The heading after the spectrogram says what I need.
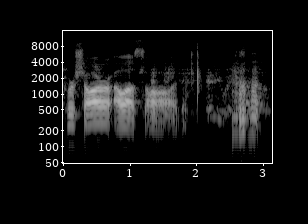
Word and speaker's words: Bashar al-Assad: went with a dictator named Bashar al-assad it's pronounced Bashar al-assad and Tulsi literally kicked his ah and he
